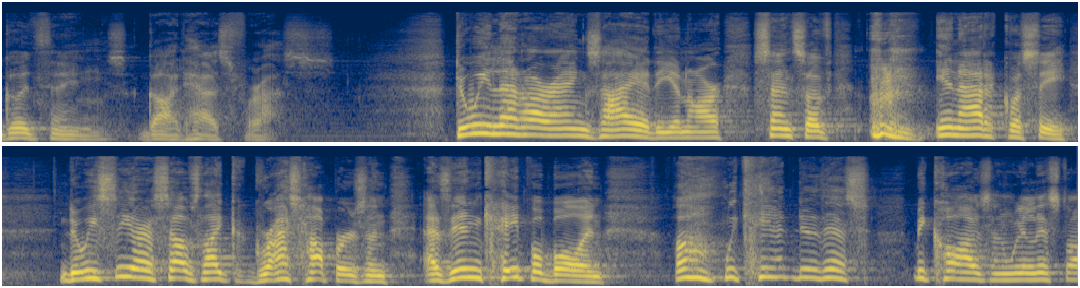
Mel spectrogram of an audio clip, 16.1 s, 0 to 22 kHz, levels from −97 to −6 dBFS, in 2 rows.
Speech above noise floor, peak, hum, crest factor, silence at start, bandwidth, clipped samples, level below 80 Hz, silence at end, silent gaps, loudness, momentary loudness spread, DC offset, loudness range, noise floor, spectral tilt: 40 dB; -2 dBFS; none; 18 dB; 0 s; 16 kHz; under 0.1%; -64 dBFS; 0 s; none; -19 LUFS; 15 LU; under 0.1%; 3 LU; -60 dBFS; -5.5 dB/octave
